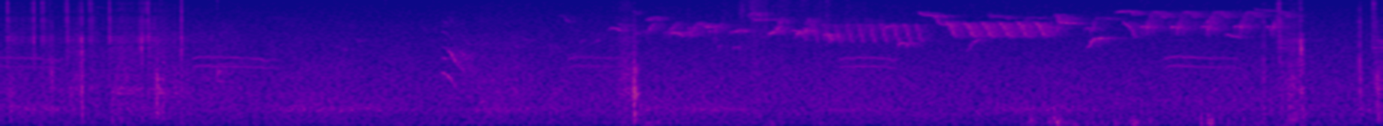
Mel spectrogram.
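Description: Songbirds singing: short whistled notes come now and then throughout, and a high, rapid trilled song runs from about four seconds in to near the end. Scattered light clicks are heard.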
